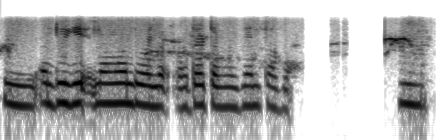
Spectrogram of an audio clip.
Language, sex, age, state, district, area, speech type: Manipuri, female, 18-30, Manipur, Kangpokpi, urban, conversation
